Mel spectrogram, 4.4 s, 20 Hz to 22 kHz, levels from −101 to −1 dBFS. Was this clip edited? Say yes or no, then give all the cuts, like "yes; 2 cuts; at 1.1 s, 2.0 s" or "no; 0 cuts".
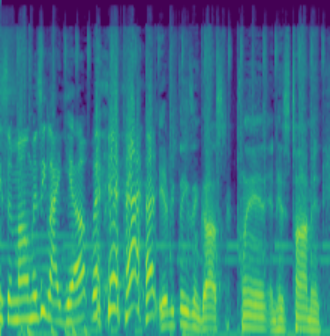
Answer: yes; 1 cut; at 2.0 s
